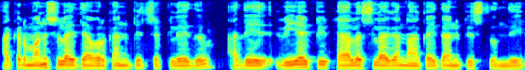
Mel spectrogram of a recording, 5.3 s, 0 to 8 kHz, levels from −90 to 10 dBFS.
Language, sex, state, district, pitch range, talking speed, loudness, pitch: Telugu, male, Andhra Pradesh, Manyam, 105-120 Hz, 125 wpm, -16 LUFS, 110 Hz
